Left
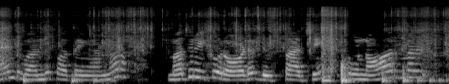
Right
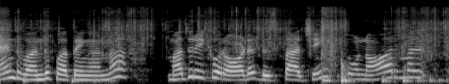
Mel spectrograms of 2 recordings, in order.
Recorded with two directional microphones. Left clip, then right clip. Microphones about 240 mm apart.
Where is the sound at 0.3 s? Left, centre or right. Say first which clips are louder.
Right 10 dB; right.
